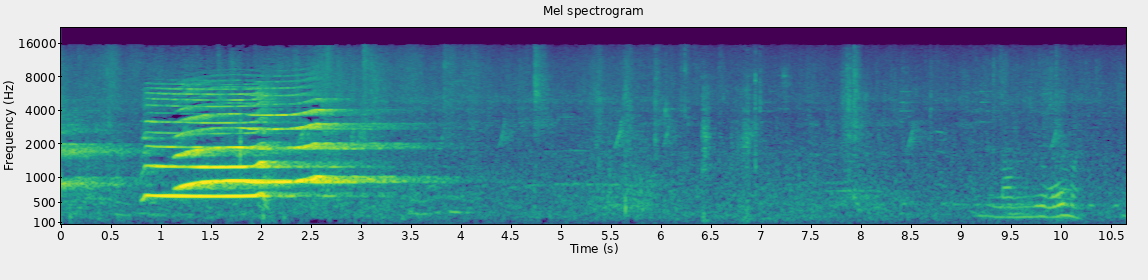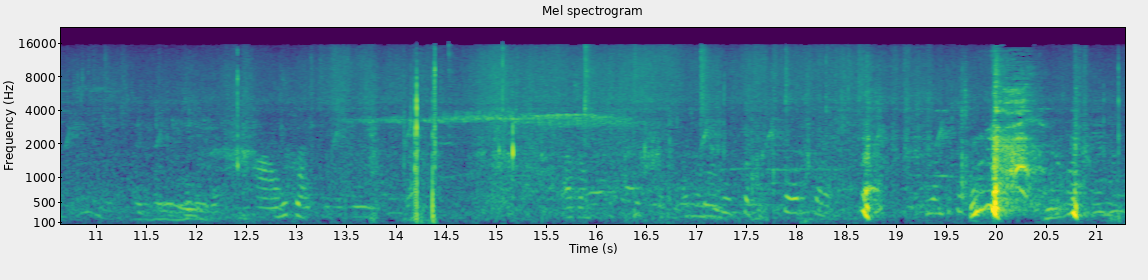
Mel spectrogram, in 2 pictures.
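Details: An indri gives a brief, loud, wailing call with a rich, modulated tone, followed by people talking.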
